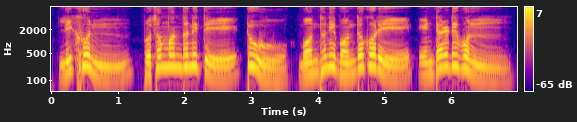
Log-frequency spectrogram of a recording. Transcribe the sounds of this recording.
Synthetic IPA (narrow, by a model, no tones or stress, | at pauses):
likʰunpɾot̪ʰɔmbɔnd̪ʱonit̪eʈubɔnd̪ʱonibɔnd̪ʱɔkɔɾeːɳʈaɾɖibun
